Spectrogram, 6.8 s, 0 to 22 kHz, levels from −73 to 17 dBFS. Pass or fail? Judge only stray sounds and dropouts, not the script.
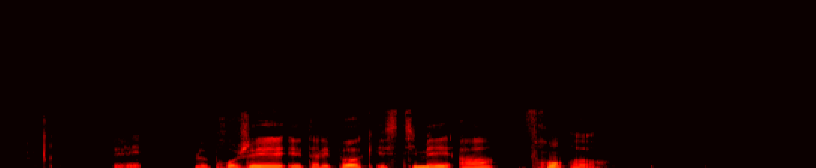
fail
